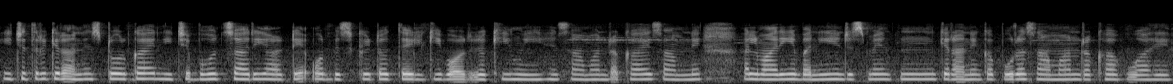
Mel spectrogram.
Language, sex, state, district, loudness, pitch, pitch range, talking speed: Hindi, female, Bihar, Bhagalpur, -21 LUFS, 240 Hz, 230-245 Hz, 180 wpm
